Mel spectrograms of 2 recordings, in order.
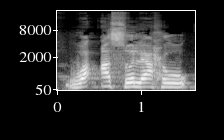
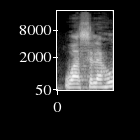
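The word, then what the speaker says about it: وَأَصْلَحُوا: മിം ബഅദി, മിം ബഅദി, പിന്നെ മിം ബഅദി ദാലിക, പിന്നെ വ അസ്ലഹു. വ കഴിഞ്ഞിട്ട് എന്ത് ചെയ്യണം? അ ഉച്ചരിക്കണം. ഖത്തയിൻ്റെ അംസയാണ്. വസ്ലഹു എന്ന് ഓതാൻ പാടില്ല എന്നർത്ഥം. വ അസ്ലഹു, വ അസ്ലഹു. അവിടെയുണ്ട് അലിഫ്, അതിന് ഉച്ചാരണം ഉണ്ടാവില്ല.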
